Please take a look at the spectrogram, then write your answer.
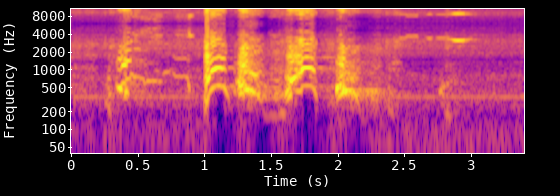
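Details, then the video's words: Dog barking close up at a chest-mounted action camera, its nose bumping the lens; a quick burst of four or five sharp, harmonic barks around one to two seconds in, with softer yips before and after. "DOG BARKS IN YOUR FACE!"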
